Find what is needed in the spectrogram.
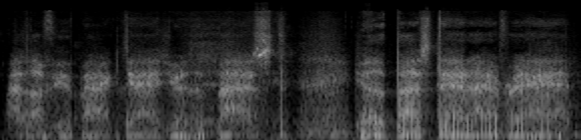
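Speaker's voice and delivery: soft whisper, feeding the line; whispered prompt. Real, not acted. Dad whispering words for his son to say. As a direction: whisper it as a prompt for him to repeat.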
